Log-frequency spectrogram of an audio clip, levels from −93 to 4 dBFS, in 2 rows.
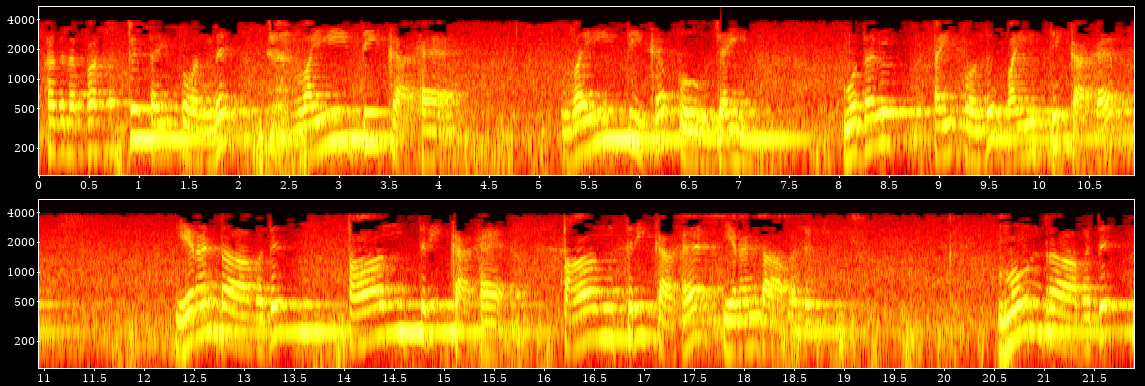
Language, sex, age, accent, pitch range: Tamil, male, 50-69, native, 175-240 Hz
